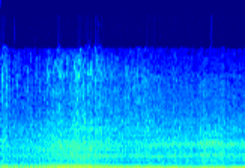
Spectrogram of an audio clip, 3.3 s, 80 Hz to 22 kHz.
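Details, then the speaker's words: BMW S1000RR carbon build, first start-up, warming until the fans kick in, no coolant leaks: strong, even engine note holding steady with only slight rev swings, no knocks or rattles; normal running. "This is a special bike right here, folks. Listen to that, baby. Woo! Sounds so good."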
